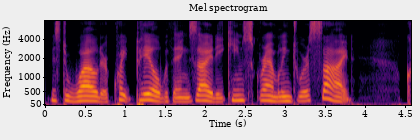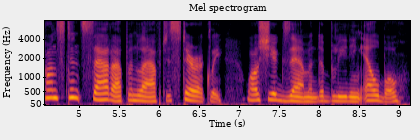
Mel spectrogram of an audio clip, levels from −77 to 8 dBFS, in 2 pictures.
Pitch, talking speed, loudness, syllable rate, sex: 175 Hz, 150 wpm, -18 LUFS, 5.1 syllables/s, female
